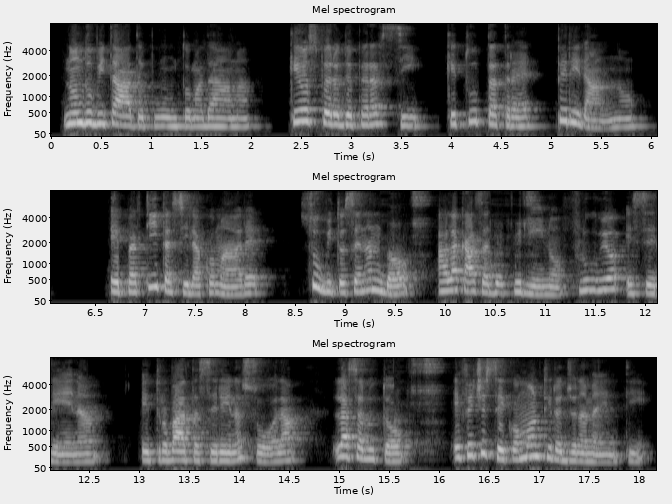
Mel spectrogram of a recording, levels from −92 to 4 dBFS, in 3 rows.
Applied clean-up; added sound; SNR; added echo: neural separator model SepFormer DNS4.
